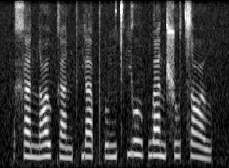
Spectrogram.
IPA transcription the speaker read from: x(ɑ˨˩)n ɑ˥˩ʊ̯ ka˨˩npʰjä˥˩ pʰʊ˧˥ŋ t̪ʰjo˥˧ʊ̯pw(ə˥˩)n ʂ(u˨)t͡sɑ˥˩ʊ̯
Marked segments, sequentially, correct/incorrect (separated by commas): incorrect, incorrect, incorrect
